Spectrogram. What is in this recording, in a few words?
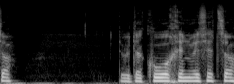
"cwch", Welsh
